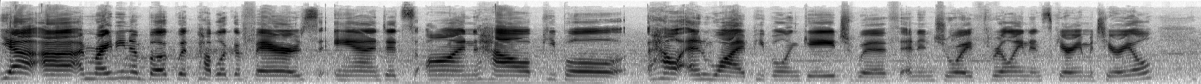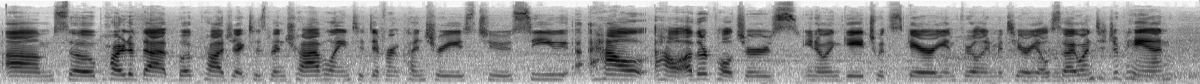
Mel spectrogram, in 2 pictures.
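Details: Adult speaker, interview; normal conversational speech.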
